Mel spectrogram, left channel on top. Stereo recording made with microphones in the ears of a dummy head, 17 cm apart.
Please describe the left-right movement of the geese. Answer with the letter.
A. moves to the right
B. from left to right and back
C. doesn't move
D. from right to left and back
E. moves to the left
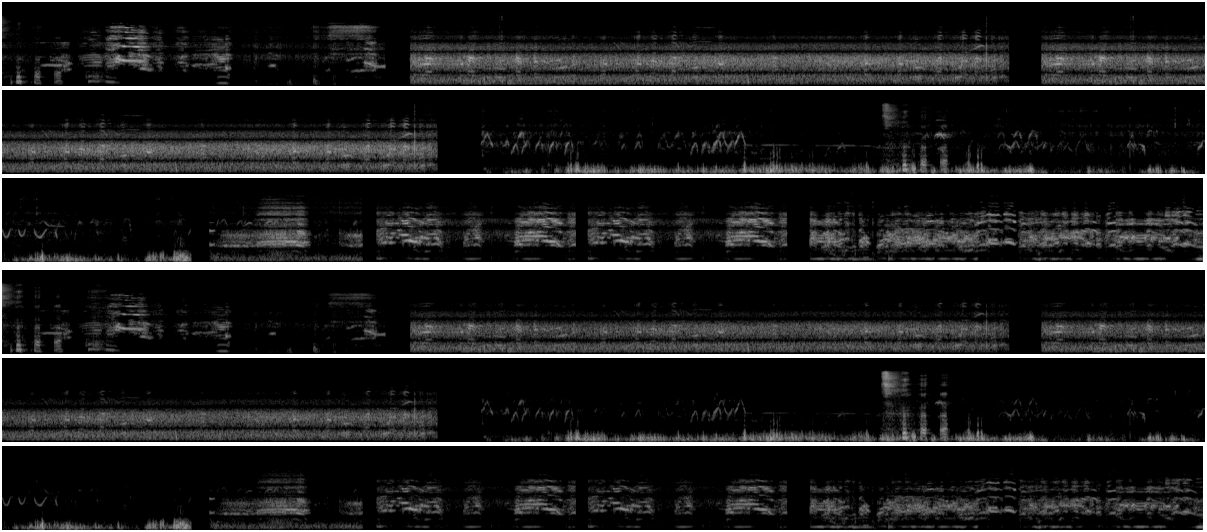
C.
